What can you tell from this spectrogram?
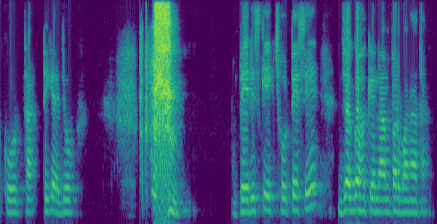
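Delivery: ordinary talk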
